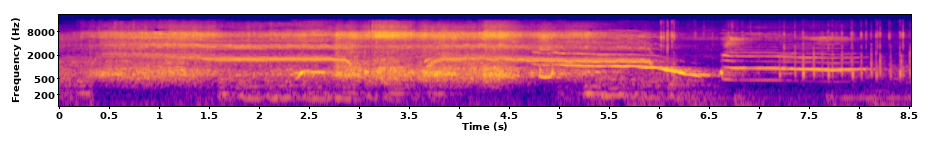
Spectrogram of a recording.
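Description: High-pitched cartoon character voices screaming and crying in long held cries, one sliding down in pitch about six seconds in, followed by a buzzy steady tone near the end. The sound plays from a screen's speaker and is picked up by a phone.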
